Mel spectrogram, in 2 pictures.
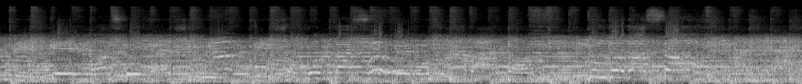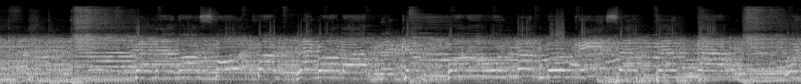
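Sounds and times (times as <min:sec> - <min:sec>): bass guitar: 0:00.0 - 0:16.0
drum kit: 0:00.0 - 0:16.0
electric guitars: 0:00.0 - 0:16.0
person singing into microphone: 0:00.0 - 0:16.0.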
